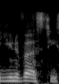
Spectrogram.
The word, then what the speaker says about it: university: Examples, a boy, a girl, a pen, a university sounds like you.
